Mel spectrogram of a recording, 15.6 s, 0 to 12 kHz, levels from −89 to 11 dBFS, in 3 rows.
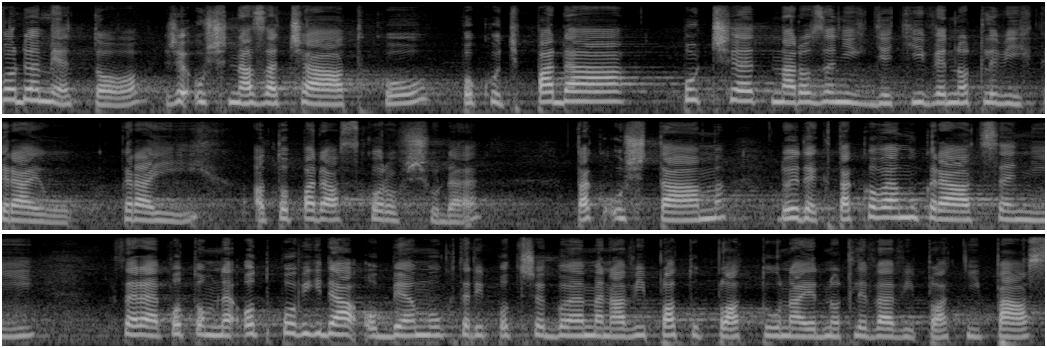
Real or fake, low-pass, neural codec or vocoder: real; 10.8 kHz; none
